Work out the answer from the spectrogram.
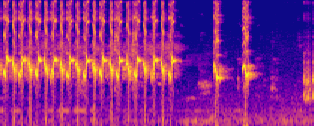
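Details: Yellow-vented bulbul song, used as a lure to get other bulbuls singing quickly: a fast run of bright chirping notes repeated about twice a second, then stops, followed by a few scattered sharp calls.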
